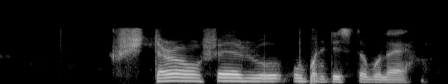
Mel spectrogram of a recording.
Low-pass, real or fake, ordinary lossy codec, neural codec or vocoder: 5.4 kHz; fake; Opus, 32 kbps; codec, 16 kHz, 1 kbps, X-Codec, HuBERT features, trained on LibriSpeech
